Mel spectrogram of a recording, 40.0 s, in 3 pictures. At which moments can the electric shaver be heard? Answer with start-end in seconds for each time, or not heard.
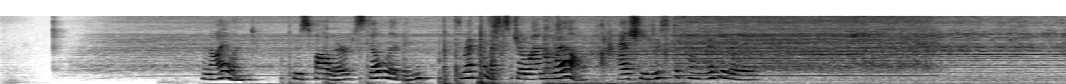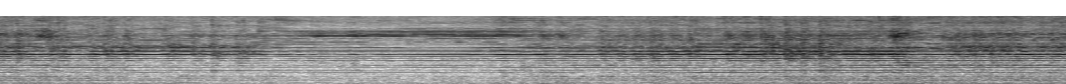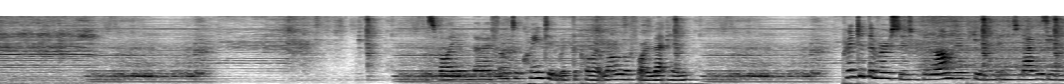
6.4-39.9.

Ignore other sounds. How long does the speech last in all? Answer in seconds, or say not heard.
13 s.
